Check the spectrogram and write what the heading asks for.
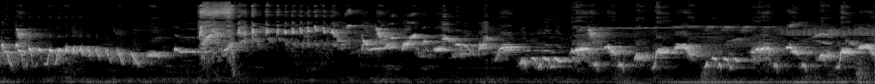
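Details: Captive-training song of a white-rumped shama: busy, rapidly repeated warbled notes stepping downward, a sudden very high burst, then a long stream of mixed chirps, trills and whistles.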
